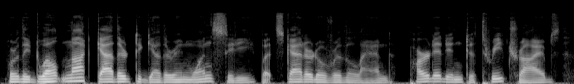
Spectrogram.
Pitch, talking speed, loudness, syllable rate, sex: 110 Hz, 190 wpm, -18 LUFS, 5.6 syllables/s, male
